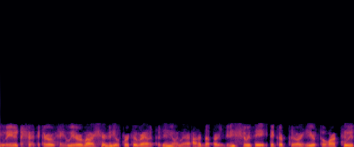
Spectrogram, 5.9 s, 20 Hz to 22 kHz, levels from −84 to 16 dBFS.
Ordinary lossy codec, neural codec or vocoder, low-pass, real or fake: MP3, 24 kbps; codec, 16 kHz, 0.5 kbps, FreqCodec, larger model; 3.6 kHz; fake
